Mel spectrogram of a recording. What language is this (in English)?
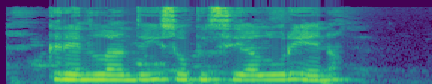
Georgian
